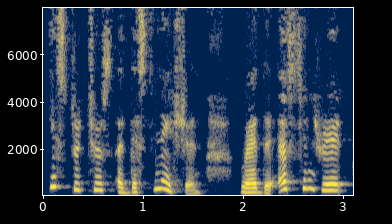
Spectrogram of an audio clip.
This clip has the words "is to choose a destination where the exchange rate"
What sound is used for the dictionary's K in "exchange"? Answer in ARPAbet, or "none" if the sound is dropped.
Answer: none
